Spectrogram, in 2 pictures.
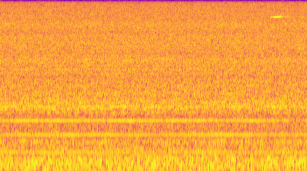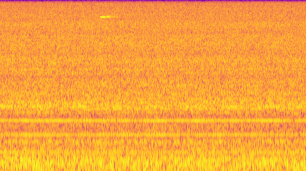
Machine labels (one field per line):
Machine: fan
